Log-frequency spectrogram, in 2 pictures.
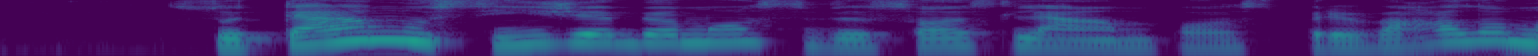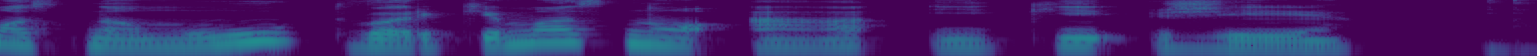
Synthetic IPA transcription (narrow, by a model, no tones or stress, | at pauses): sʊt̪ʲɛmʊsʲiːʒʲɛbʲɛmoːsʋʲɪsoːslʲæˑmpoːspʲɾʲɪʋɑːlˠoːmɐsnɐmuːt̪ʋɐɾʲkʲɪmɐsnuɔɑːɪkʲɪʒʲeː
